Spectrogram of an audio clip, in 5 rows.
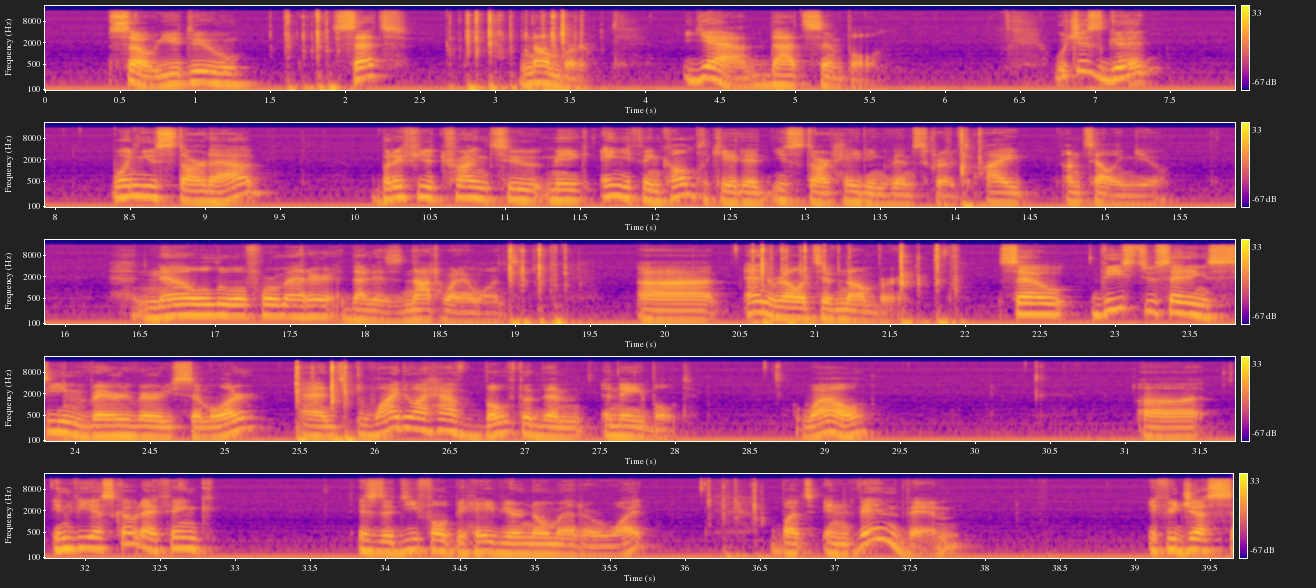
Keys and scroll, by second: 1.4-4.0 typing, 14.1 Return, 18.8-21.5 typing, 21.6 Tab, 25.3-26.4 typing, 36.5 alt+4.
